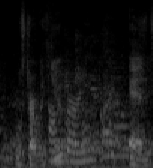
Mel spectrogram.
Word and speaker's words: Bernie: I'm Bernie. And spell it, please.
